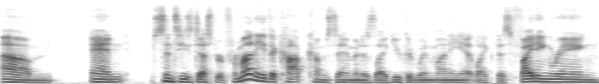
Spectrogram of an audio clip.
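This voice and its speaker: On a very clean recording with a silent background, a man at medium pitch talks at a fairly quick pace with ordinary pitch variation. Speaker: podcast co-host. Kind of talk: casual chat. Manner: animated.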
